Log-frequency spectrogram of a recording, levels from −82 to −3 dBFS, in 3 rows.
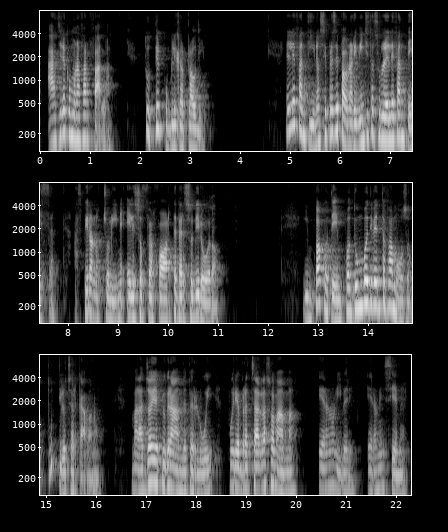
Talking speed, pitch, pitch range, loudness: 135 wpm, 140 Hz, 120-170 Hz, -24 LUFS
